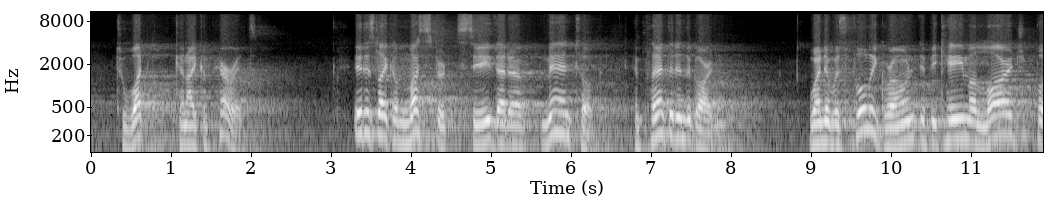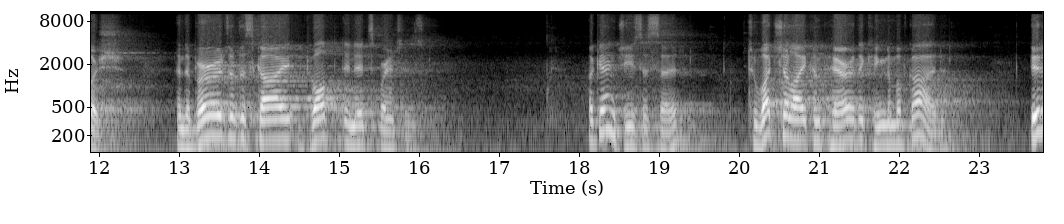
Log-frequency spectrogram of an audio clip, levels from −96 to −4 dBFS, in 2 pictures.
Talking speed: 135 wpm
